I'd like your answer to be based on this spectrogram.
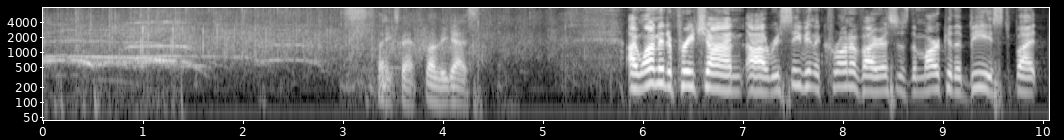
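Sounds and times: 
large crowd clapping enthusiastically: 0:00.0 - 0:05.7
speech: 0:03.4 - 0:04.5, 0:05.9 - 0:10.0.

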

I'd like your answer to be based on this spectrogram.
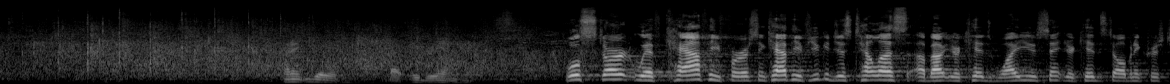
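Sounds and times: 
audience applause at a school event welcoming speakers: 0:00.0 - 0:06.3
speech: 0:02.8 - 0:04.9, 0:05.6 - 0:11.6.

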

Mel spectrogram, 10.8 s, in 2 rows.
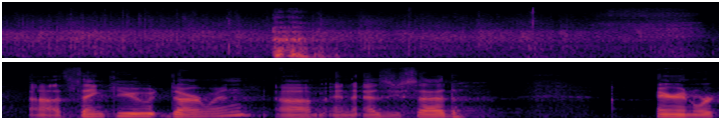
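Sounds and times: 
applause: 0:00.0 - 0:05.6
speech: 0:02.0 - 0:02.4, 0:05.6 - 0:09.0, 0:10.3 - 0:10.7.

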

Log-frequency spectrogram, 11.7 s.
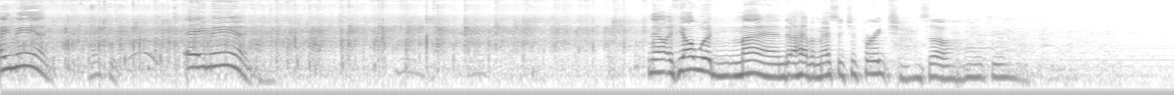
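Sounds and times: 
speech: 0:00.0 - 0:02.7, 0:06.5 - 0:10.3
crowd clapping: 0:00.0 - 0:07.7.

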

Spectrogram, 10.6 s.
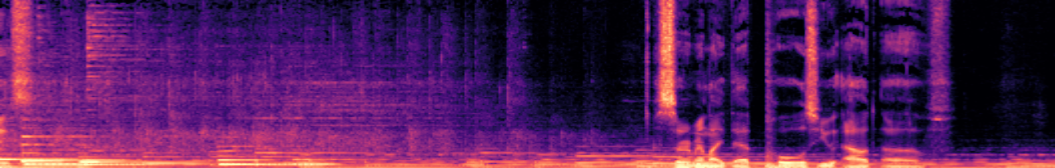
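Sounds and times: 
audience clapping: 0:00.0 - 0:06.7
speech: 0:06.7 - 0:09.5.

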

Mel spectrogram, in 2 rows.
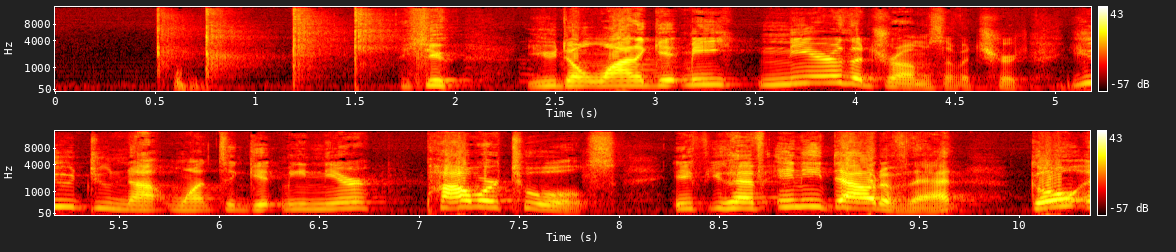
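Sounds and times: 
hands clapping out of rhythm: 0:00.5 - 0:01.9
speech: 0:01.8 - 0:10.3.

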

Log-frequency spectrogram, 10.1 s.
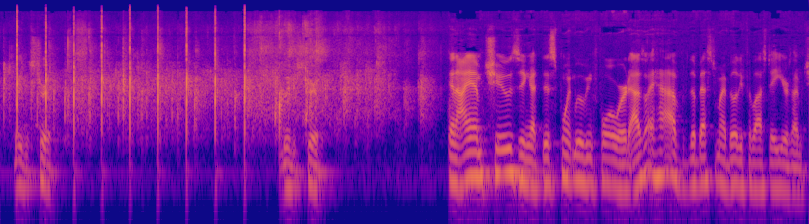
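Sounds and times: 
rhythmic clapping: 0:00.0 - 0:05.6
speech: 0:00.2 - 0:01.0, 0:03.5 - 0:04.2, 0:05.6 - 0:10.1.

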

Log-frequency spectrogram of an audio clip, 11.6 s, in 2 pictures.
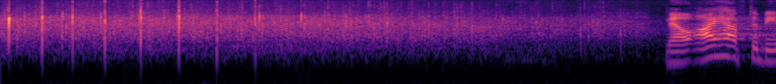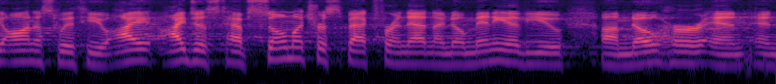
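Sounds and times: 
audience applause: 0:00.0 - 0:04.8
speech: 0:05.0 - 0:11.6.

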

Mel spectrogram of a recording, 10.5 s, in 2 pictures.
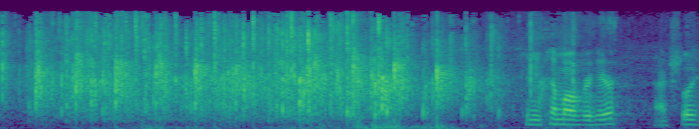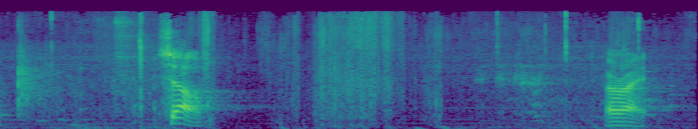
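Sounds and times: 
audience applause: 0:00.0 - 0:04.4
speech: 0:04.0 - 0:05.4, 0:06.5 - 0:07.0, 0:09.8 - 0:10.2.

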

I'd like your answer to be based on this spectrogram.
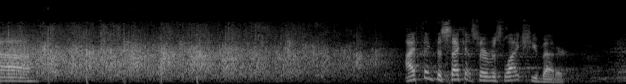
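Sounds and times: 
audience applause: 0:00.0 - 0:04.0
speech: 0:04.1 - 0:05.8.

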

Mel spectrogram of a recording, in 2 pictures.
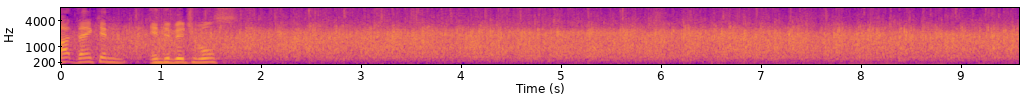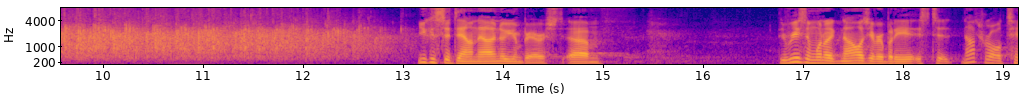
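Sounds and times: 
speech: 0:00.0 - 0:01.8, 0:13.2 - 0:15.1, 0:16.8 - 0:19.1
audience applauding: 0:00.0 - 0:13.1.

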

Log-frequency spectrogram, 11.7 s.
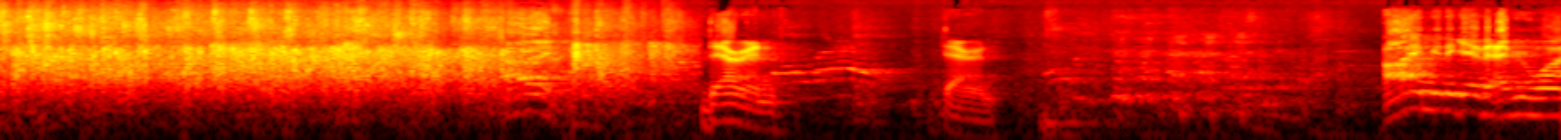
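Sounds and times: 
round of applause: 0:00.0 - 0:05.3
speech: 0:05.3 - 0:06.0, 0:07.1 - 0:08.0, 0:10.4 - 0:11.6
laughter: 0:07.9 - 0:10.2.

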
